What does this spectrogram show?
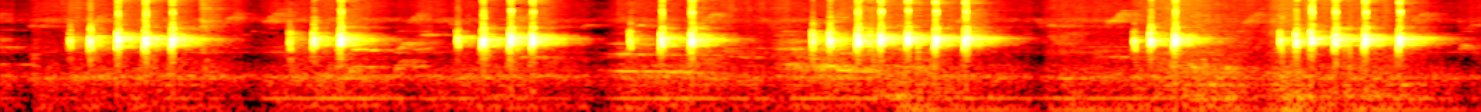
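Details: Lively yellow-vented bulbul, the kind that gets other bulbuls answering noisily. Repeated bursts of clipped, ticking chirps arrive roughly every one to one and a half seconds, some longer, over a steady low hum.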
